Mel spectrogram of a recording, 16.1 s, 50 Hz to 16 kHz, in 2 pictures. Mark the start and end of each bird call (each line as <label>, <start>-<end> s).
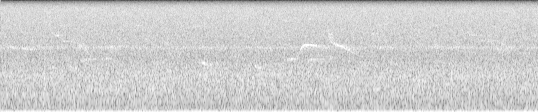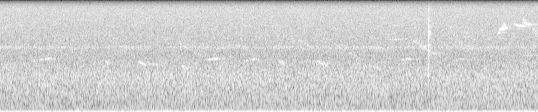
Rufous-collared Sparrow (Zonotrichia capensis), 4.1-5.5 s
Yellow-backed Oriole (Icterus chrysater), 8.4-14.8 s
